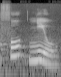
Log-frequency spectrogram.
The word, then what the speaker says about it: funil: Por exemplo, a palavra funil. A sílaba tônica dessa palavra é o nil, por isso é uma palavra oxítona.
